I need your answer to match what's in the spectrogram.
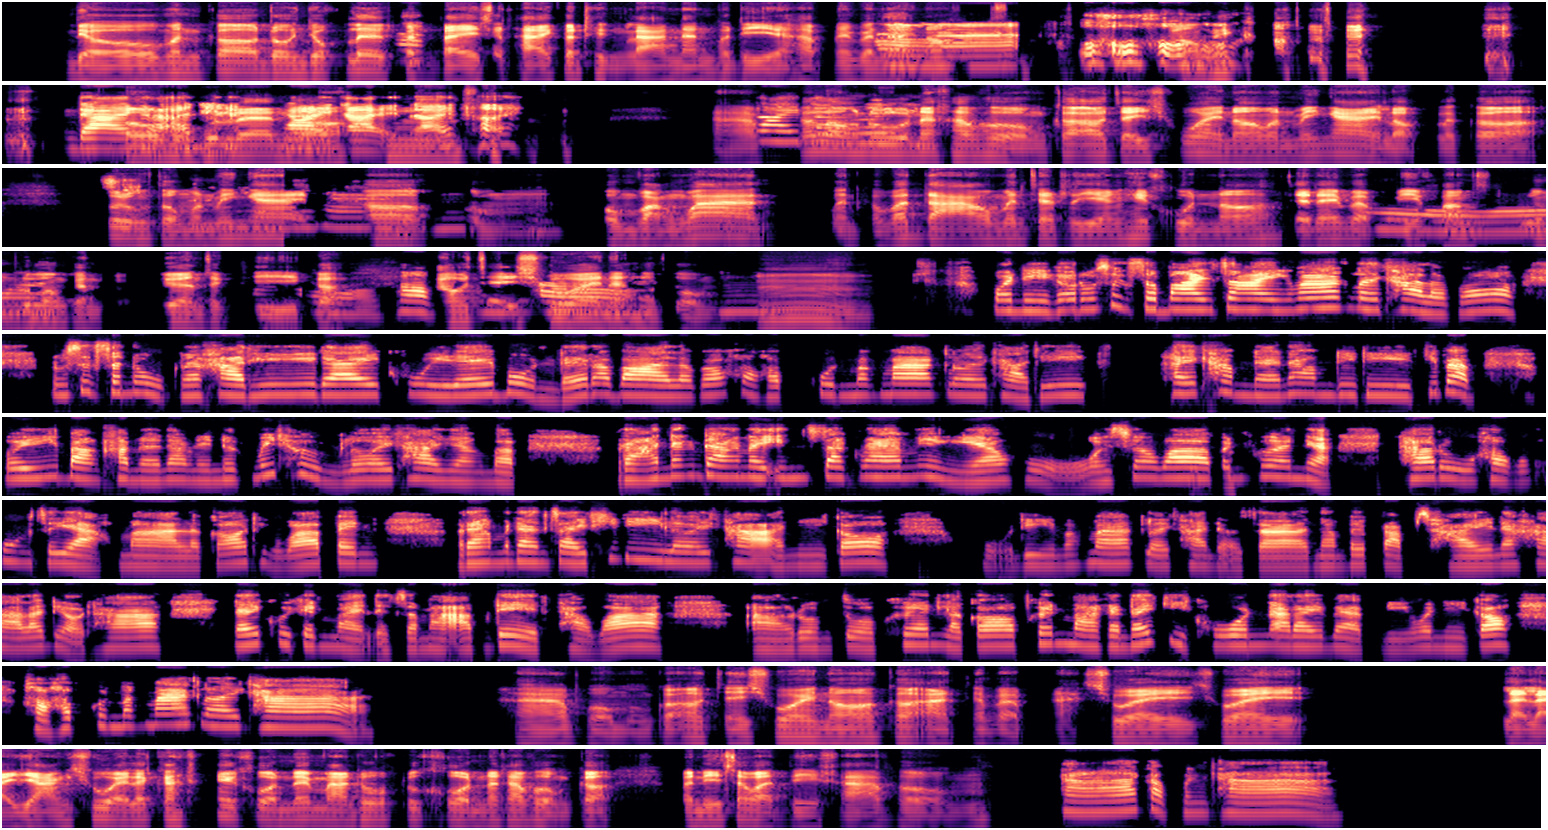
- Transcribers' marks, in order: laughing while speaking: "โอ้โฮ"; chuckle; laughing while speaking: "คล่อง"; laugh; laughing while speaking: "เนี้ย"; chuckle; laughing while speaking: "ได้"; other background noise; chuckle; tapping; laughing while speaking: "กัน"
- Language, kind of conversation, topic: Thai, advice, เพื่อนของฉันชอบยกเลิกนัดบ่อยจนฉันเริ่มเบื่อหน่าย ควรทำอย่างไรดี?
